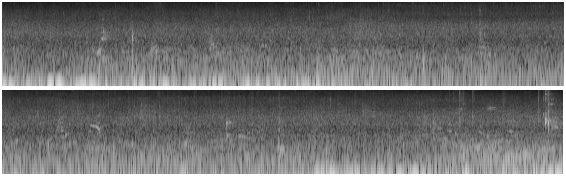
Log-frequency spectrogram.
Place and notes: hase-dera, kamakura, japan - garden path
walk through garden just before closing time, steps, stones, waters, passers-by, birds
